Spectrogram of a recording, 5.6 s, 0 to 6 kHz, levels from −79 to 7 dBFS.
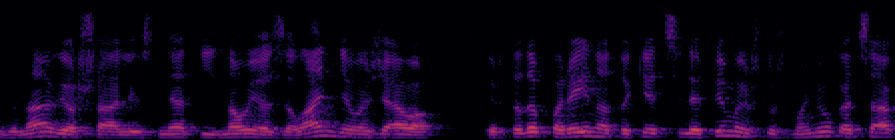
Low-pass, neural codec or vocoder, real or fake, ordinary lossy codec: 5.4 kHz; none; real; Opus, 64 kbps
